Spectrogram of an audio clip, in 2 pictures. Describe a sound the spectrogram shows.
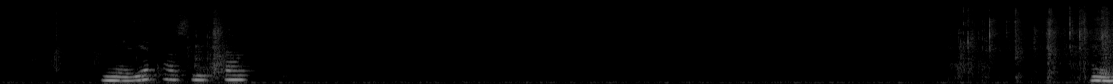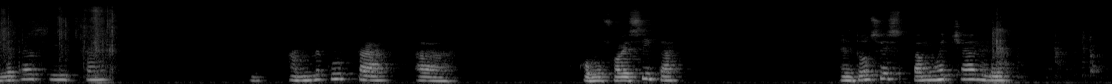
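An elderly woman speaks calmly nearby.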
